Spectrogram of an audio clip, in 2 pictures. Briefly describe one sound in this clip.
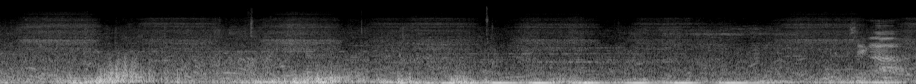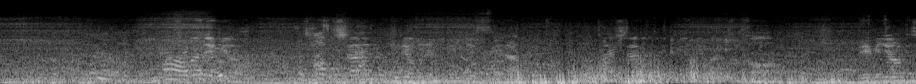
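Wind blows steadily and buffets the microphone outdoors.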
